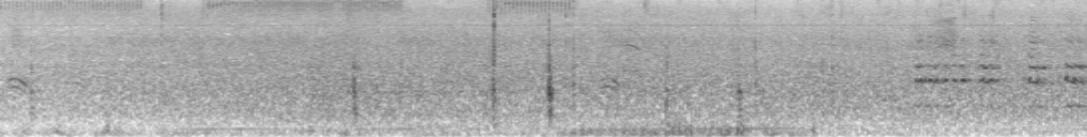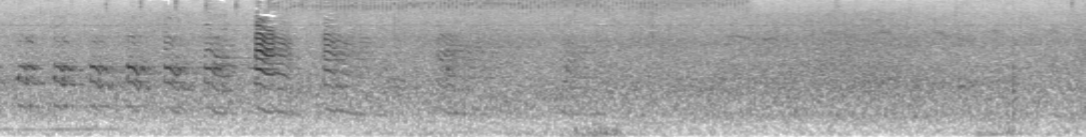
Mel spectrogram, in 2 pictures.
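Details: An American coot in a city park, where adults pass food to each other and then to their chick, gives a quick run of clucking, nasal pulses over a low wind rumble.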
